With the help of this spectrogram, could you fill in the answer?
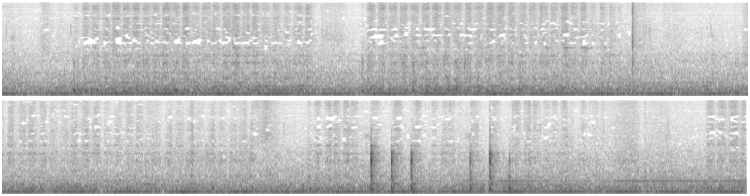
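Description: A purple wooden colouring pencil tip rubs and scratches across a thin printed paper colouring sheet on a wooden table, while the other hand holds more pencils still. The result is a steady, quiet, soft scratchy rubbing over a low constant hum, with a few brief sharp ticks near the end.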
